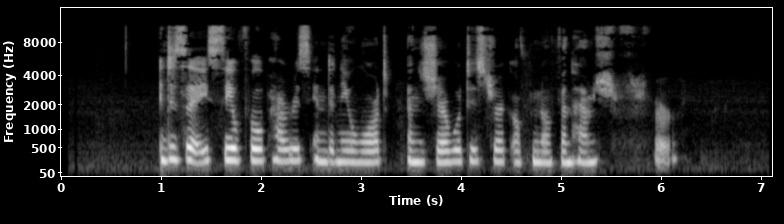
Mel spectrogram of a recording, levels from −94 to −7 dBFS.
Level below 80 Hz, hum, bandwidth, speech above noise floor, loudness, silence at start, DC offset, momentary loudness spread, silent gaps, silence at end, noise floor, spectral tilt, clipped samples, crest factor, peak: -74 dBFS; none; 11.5 kHz; 46 dB; -25 LUFS; 1 s; under 0.1%; 16 LU; none; 0.95 s; -71 dBFS; -4.5 dB/octave; under 0.1%; 20 dB; -6 dBFS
